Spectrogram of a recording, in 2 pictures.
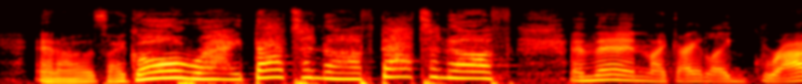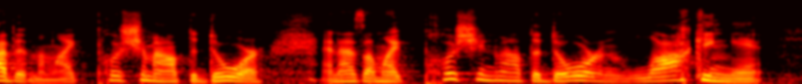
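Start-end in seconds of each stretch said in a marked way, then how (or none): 0.7-2.6 mock shrill, very high, heated yell. Retelling a big argument, yelling back at him, retelling a yell. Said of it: "I start yelling at him back".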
